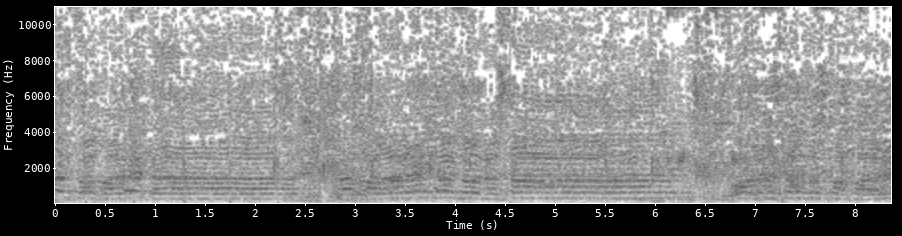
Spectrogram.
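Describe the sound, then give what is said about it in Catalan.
A large crowd shouts political chants in unison, voices rising and falling in a repeated rhythmic phrase, loud and sustained with a roar of many people underneath. “Què pensen, per exemple, en Carles i la Marina ara quan senten crits com aquest?”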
